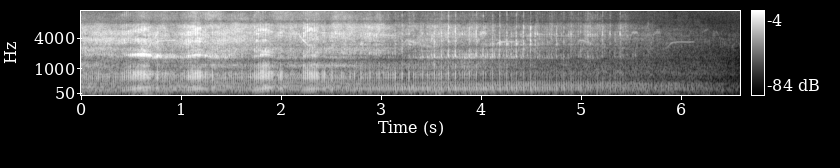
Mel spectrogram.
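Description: Small two-stroke petrol engine (3W 70cc) of a 1/5-scale RC SBD Dauntless model plane, throttled back on landing approach: its pitch wavers for the first couple of seconds, then settles into a steady low drone that fades away near the end.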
